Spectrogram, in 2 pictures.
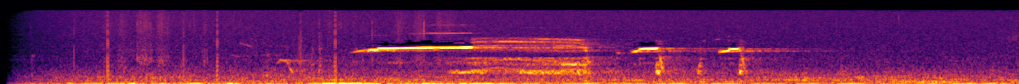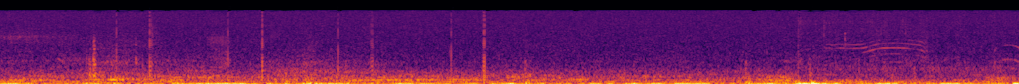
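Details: A wapiti (elk) in Colorado bugles: a high, pure whistle held briefly, then a second shorter whistled note.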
